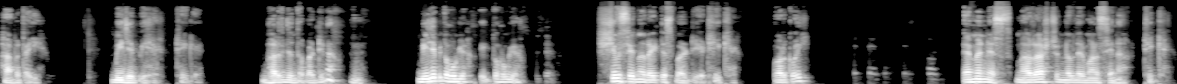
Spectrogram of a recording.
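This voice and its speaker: A man's voice: fairly low pitch, animated, normal speed, long pauses, dark tone, breathy edge. A middle-aged man giving a conversational classroom lecture, asking the students questions as he goes. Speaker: teacher.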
